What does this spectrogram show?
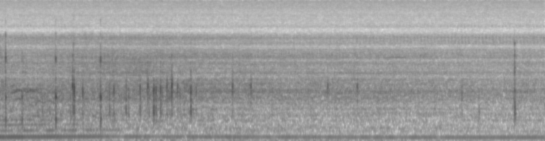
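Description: Car engine running steadily at low speed, heard as a deep even hum from a camera mounted on the car's hood, with a few light clicks in the first couple of seconds.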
